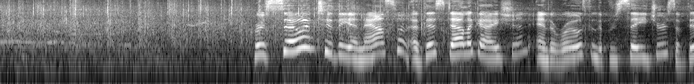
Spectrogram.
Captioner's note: applause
